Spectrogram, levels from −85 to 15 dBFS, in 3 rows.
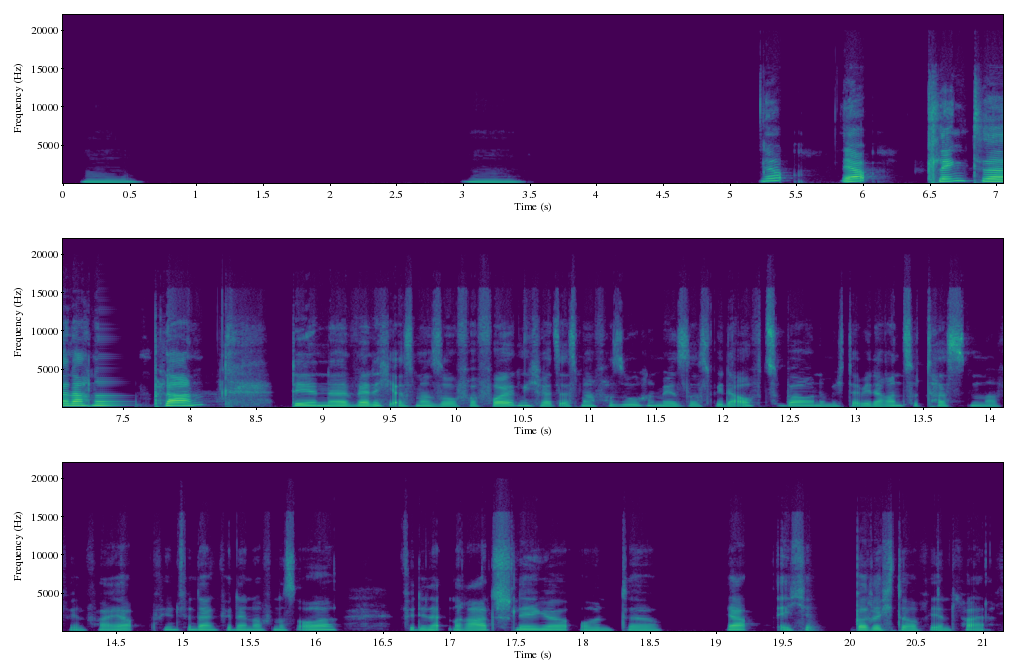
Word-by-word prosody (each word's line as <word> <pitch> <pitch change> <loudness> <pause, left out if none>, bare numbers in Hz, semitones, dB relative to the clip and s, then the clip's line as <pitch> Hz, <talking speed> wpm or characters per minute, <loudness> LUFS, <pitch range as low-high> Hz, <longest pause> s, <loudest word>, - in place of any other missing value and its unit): Mhm. 185 0 -10 2.4
Mhm. 180 -3 -9 1.8
Ja, 320 +4 +2 0.4
ja. - - +8 0.4
Klingt, 310 +3 +4
äh, 280 -1 +11
nach 260 -1 +8
'nem 255 0 +2
Plan. 235 +6 +8 0.7
Den, 210 -1 +3
äh, 200 -1 +2
werde 205 0 +3
ich 210 - -5
erstmal 195 0 -2
so 185 +1 -4
verfolgen. 195 +3 +1
Ich 210 -2 -6
werde 190 -2 -2
es - - -9
erstmal 190 0 -6
versuchen, 195 +2 -8
mir 180 -1 -5
das 185 0 -9
wieder 185 -2 -3
aufzubauen 210 -1 -2
und 180 - -10
mich 180 0 -12
da - - -6
wieder 180 0 -3
ranzutasten, 200 0 -4
auf 175 - -12
jeden 175 - -12
Fall, 90 - -7
ja. 90 - -3
Vielen, 215 -1 -9
vielen 210 -1 -8
Dank 195 0 -2
für 215 - -9
dein 195 0 -5
offenes 190 0 -8
Ohr, 210 +2 -1 0.5
für - - -8
die 185 - -6
netten 180 0 -4
Ratschläge 200 +2 -1
und, 170 0 -9
äh, 170 0 -6 0.5
ja. 195 0 +3 0.2
Ich 185 0 -7 0.3
berichte 185 -2 -1
auf 160 -1 -9
jeden 165 - -7
Fall. 175 - -5
195 Hz, 150 wpm, -21 LUFS, 185-210 Hz, 2.4 s, äh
